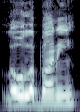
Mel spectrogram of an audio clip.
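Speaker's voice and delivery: ordinary delivery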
